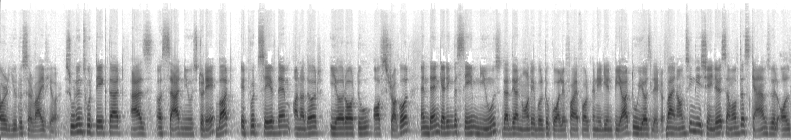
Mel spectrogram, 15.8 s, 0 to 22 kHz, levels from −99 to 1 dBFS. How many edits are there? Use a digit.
2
